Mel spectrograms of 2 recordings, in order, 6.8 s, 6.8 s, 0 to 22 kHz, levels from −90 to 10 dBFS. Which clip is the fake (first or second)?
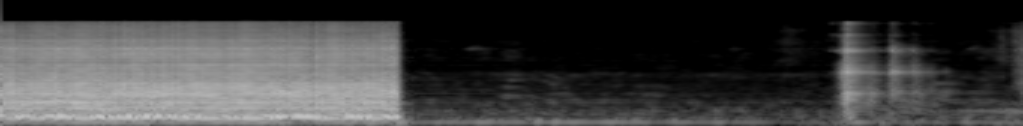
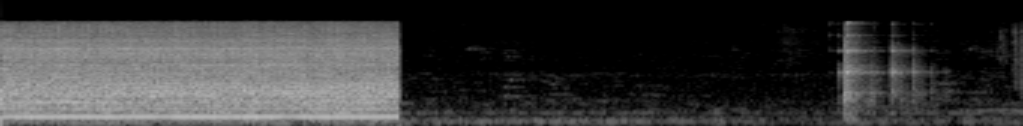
first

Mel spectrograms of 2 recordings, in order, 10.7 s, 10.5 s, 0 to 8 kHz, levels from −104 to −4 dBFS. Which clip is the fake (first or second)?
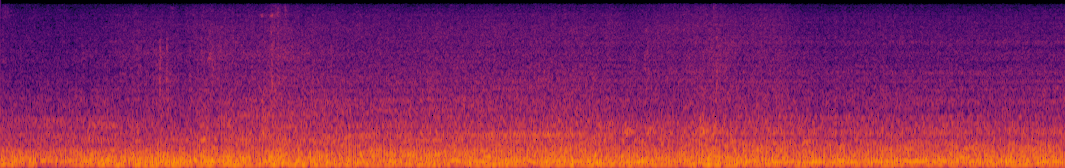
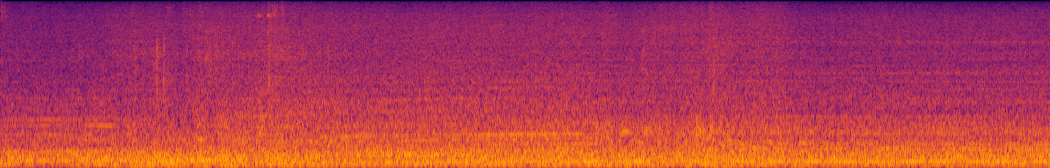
first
